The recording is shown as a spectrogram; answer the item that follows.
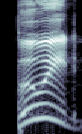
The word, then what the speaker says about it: buoyed: word god damn it how do you say that word viewed bullied buoyed buoyed by success that's right buoy buoyed by success Disney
